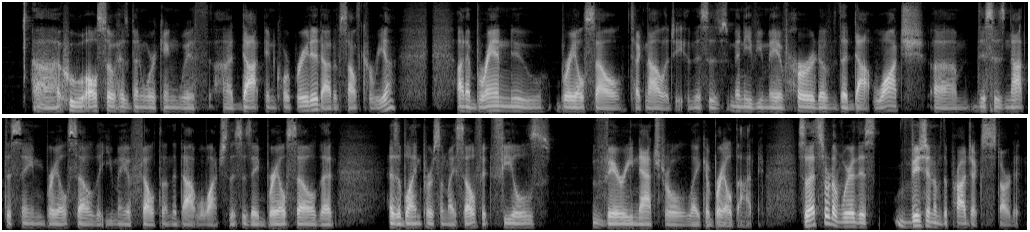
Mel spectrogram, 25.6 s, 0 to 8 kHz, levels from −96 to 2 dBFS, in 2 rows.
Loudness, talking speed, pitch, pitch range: -29 LUFS, 190 wpm, 95 Hz, 85-100 Hz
